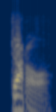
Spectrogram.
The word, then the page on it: doddle: American English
